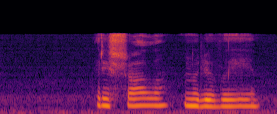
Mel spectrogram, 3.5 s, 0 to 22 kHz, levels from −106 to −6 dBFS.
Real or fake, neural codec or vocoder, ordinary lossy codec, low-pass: fake; vocoder, 44.1 kHz, 128 mel bands, Pupu-Vocoder; none; 7.2 kHz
